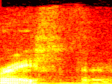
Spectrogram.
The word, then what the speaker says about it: Ralph: Say his name, Rafe, but it's spelled Ralph.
